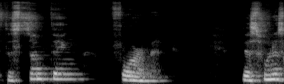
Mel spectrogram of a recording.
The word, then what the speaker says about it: foramen: is called the obturator foramen. That reminds me that I should tell you that this word foramen, F-O-R-A-M-A-N, some people pronounce it foramen. I have no problem with that.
